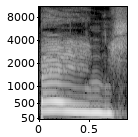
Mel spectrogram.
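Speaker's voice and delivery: put-on frail old man voice. Retelling a video, acting an old man near death ordering food: imitating a frail old man. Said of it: "almost on death's door".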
